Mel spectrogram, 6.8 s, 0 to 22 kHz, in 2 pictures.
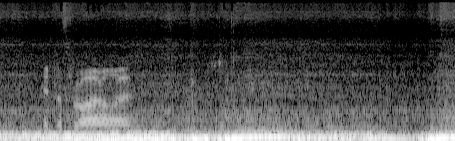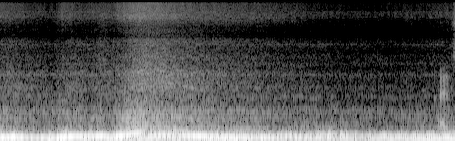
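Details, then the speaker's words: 1985 Corvette V8 project, cold, exhaust shot from cat-back; V8 rises and falls through throttle blips with uneven pickup and a dead spot; owner suspects cold engine or perhaps TPS sensor, not confirmed; throttle hesitation. "she don't sound too bad it's got a little bit of a dead spot in it i'm not sure if it's good it's cold"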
